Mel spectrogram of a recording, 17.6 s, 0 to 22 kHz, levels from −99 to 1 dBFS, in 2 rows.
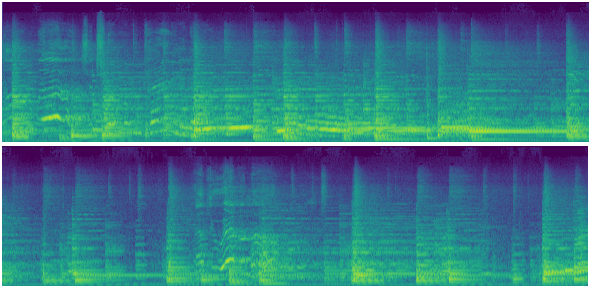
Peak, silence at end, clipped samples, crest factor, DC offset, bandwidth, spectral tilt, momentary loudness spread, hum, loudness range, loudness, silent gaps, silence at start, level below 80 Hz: -2 dBFS; 0 s; under 0.1%; 18 dB; under 0.1%; 12 kHz; -6 dB/octave; 15 LU; none; 7 LU; -20 LUFS; none; 0 s; -44 dBFS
